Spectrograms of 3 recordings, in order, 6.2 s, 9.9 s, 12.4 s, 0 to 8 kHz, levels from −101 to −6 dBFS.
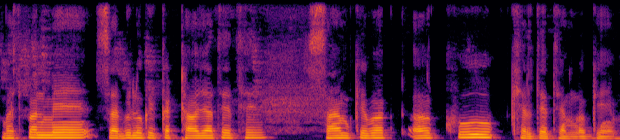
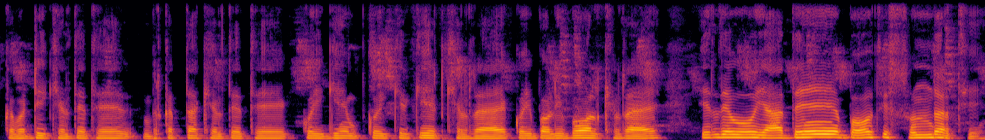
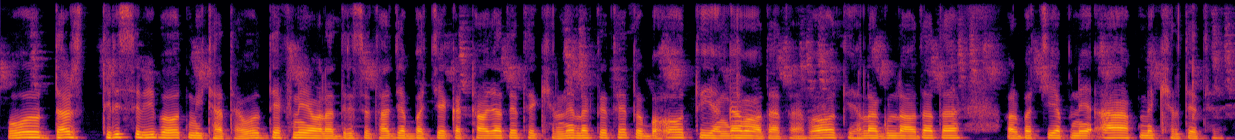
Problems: none marked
